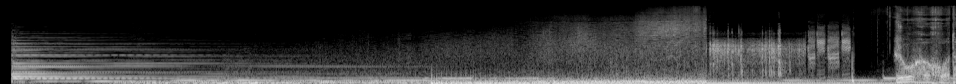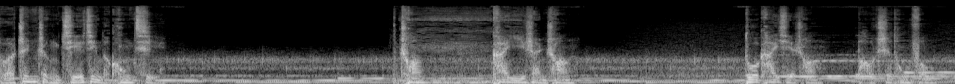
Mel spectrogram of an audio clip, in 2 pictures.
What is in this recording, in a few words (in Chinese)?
男 广告 国语男声配音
